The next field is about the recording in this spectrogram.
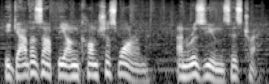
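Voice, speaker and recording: A man's voice: medium pitch, expressive, moderate pace, mellow. A man giving dramatic scripted narration for an audio drama. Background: dramatic music.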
